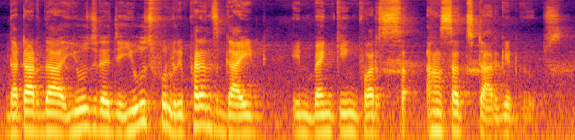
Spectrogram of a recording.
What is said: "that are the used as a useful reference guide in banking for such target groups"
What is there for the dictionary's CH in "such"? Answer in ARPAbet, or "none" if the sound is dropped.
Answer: CH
